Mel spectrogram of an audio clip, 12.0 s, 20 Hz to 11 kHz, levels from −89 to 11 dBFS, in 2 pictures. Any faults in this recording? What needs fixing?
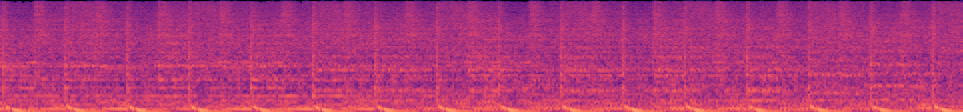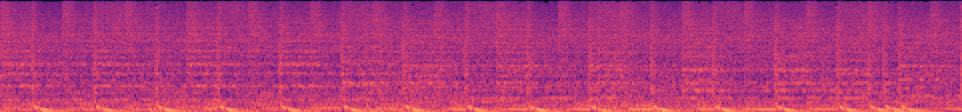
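Nothing here needs fixing; I listened all the way through and didn't hear a single problem worth flagging.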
